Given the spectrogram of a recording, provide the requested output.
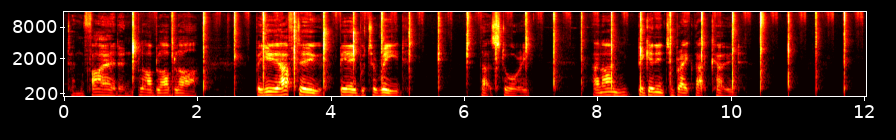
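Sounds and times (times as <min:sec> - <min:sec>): hands slapping clay: 0:01.0 - 0:12.0.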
